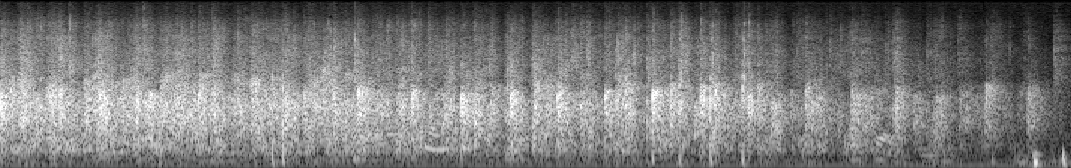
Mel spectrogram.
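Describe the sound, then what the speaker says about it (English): Sustained, dense applause from an audience honoring panelists at an outdoor women's justice and inclusion event, steady and full for several seconds before trailing off. "I would like to give a round of applause for our fabulous panelists"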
